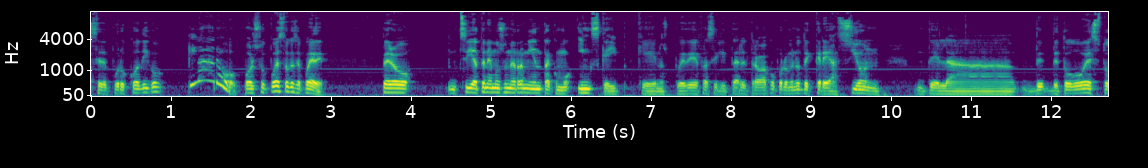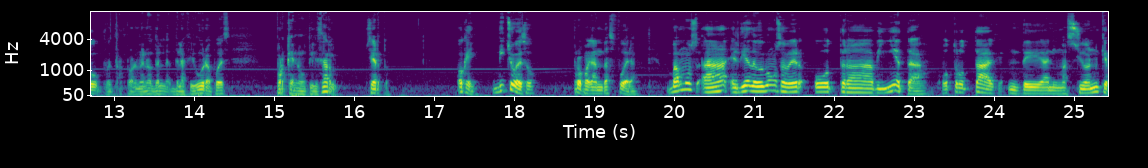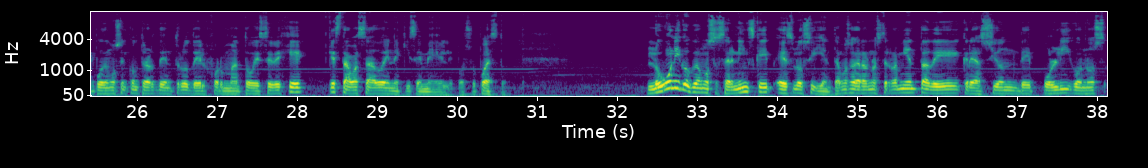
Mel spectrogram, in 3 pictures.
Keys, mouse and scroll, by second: 21.1 click, 32.7 click.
